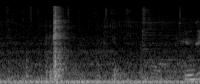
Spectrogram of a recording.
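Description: A single sharp click about half a second in as the stainless-steel lid and plunger of a borosilicate glass French press are set onto the carafe; the lid is a loose, not snug, fit.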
